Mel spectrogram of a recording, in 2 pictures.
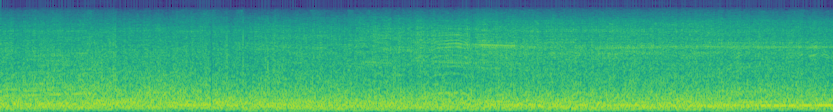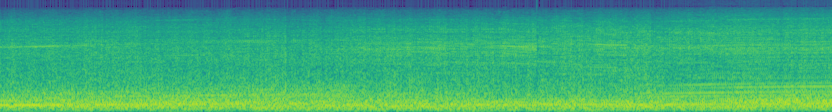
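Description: A sport bike engine drones while cruising at speed.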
